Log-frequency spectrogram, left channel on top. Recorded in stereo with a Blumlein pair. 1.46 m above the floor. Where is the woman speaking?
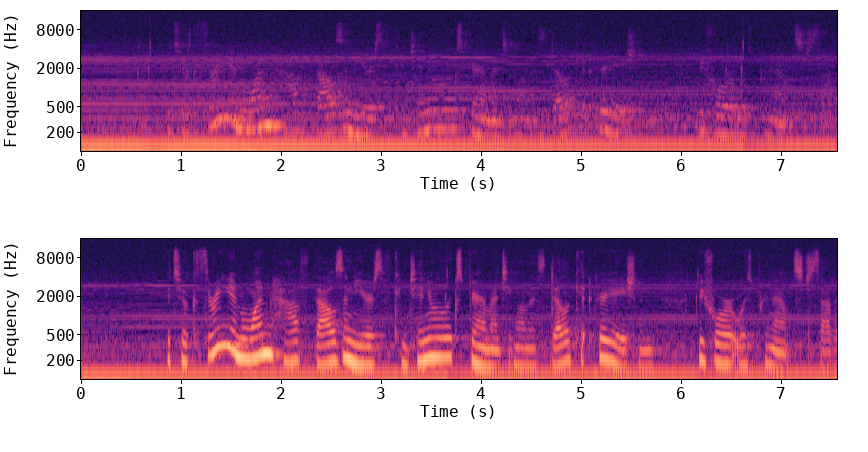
35° right, 1.3 m.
